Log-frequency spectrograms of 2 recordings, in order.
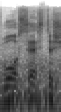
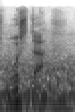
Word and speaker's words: Worcester: Dev Blue, nobody says Warester, right, Charlie? That's right. No, it's Worcester.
